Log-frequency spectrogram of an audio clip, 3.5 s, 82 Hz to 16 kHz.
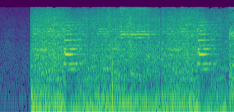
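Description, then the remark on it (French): Mile 17, the busiest bus station in the southwest region, in Boya, the regional capital, full of dense traffic noise, with car horns honking repeatedly over the steady rumble of engines and a faint murmur of voices, with no commercial motorcycles present. “This is Mile 17, the region's busiest bus station, yet no commercial bike is in sight.”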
